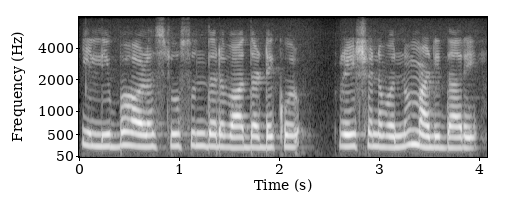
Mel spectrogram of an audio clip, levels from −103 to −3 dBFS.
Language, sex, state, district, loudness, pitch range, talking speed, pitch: Kannada, female, Karnataka, Bidar, -15 LUFS, 235-260 Hz, 90 wpm, 250 Hz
